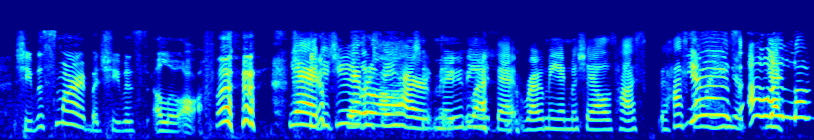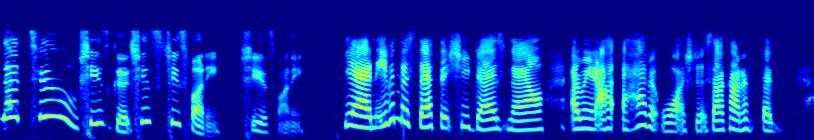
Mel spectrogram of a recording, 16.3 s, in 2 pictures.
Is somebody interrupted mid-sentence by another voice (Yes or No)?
Yes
